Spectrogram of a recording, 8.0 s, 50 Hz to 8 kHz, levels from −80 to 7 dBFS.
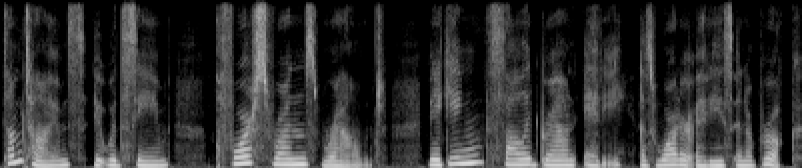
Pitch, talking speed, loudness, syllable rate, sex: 245 Hz, 140 wpm, -16 LUFS, 4.3 syllables/s, female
